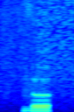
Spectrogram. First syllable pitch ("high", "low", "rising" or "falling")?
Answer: high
